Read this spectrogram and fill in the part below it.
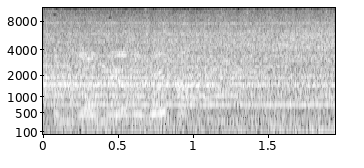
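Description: A locomotive horn blares loudly.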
